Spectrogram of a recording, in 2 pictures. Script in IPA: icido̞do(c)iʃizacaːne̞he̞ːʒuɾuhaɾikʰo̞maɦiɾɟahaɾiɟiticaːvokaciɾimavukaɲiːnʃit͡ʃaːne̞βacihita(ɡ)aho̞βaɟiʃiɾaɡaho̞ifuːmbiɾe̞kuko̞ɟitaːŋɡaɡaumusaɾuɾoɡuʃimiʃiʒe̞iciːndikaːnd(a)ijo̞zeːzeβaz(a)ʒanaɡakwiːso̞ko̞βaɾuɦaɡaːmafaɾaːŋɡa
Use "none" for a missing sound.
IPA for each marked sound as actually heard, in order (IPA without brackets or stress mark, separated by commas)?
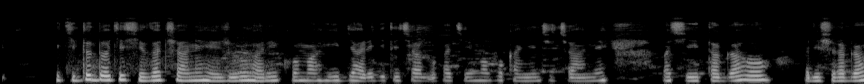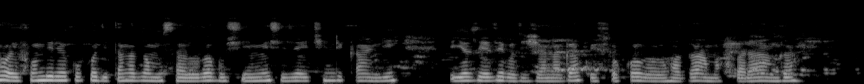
c, ɡ, i, i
